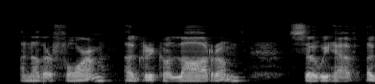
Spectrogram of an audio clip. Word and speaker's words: agricola: on the anti peanut okay Kido okay Kido Agricola Agricola here we have anti peanut peanut ultima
